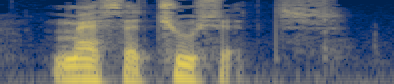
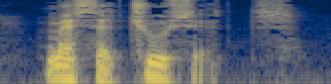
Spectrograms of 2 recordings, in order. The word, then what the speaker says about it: Massachusetts: Massachusetts, Massachusetts, Massachusetts, nhấn mạnh vào vần thứ ba.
